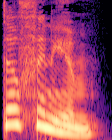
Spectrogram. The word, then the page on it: delphinium: British English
